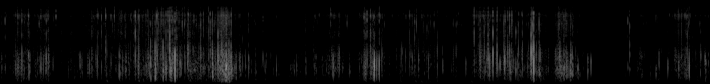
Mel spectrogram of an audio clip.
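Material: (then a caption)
Plastic film. Furry puppet hands squeeze and crinkle thin, clear plastic film wrapped over a microphone head. The result is a dense, continuous crackling with sharp bright snaps and bursts of crunchy rustle that swell and fade. Brief quieter gaps break up the sound.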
